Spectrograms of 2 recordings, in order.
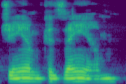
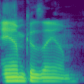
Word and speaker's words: JamKazam: I got my audio interface the other day, and we're using a computer program that's called Jam Kazam.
